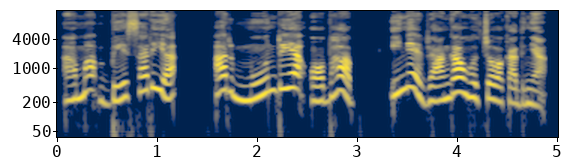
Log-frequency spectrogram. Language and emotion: Santali, disgusted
